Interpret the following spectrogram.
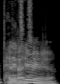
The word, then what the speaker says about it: Panettiere: Yeah, so there's this theory going around that Hayden um how do I pronounce her last name? Panettiere? Panettiere.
